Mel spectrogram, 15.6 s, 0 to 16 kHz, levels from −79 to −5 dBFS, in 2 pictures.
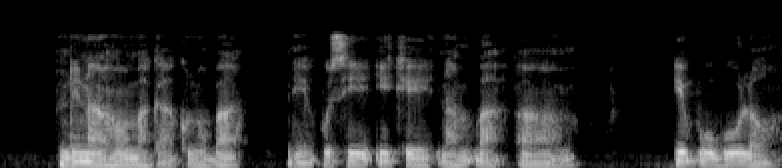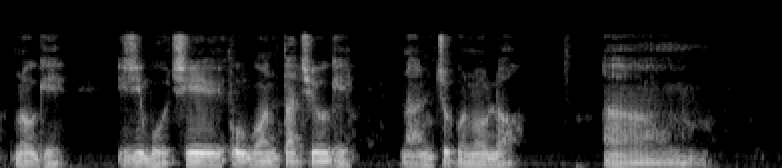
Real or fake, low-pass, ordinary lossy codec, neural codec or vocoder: fake; 7.2 kHz; none; codec, 16 kHz, 4 kbps, X-Codec, WavLM features, trained on Multilingual LibriSpeech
